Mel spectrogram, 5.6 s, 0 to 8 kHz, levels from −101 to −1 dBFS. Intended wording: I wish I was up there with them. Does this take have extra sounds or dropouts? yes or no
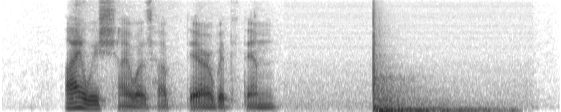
yes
